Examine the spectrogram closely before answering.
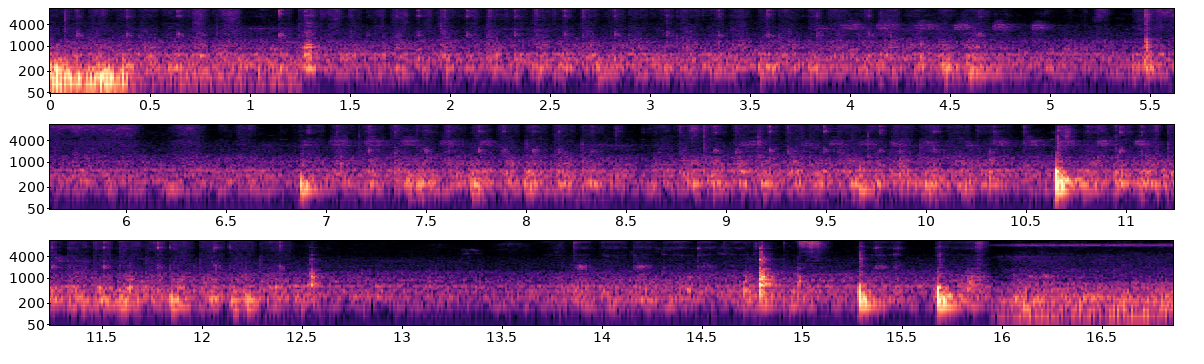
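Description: Wooden rolling pin rolling fuchka dough out thin on a work surface: faint, continuous rolling and rubbing with a few knocks of the pin, the sharpest about ten seconds in.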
